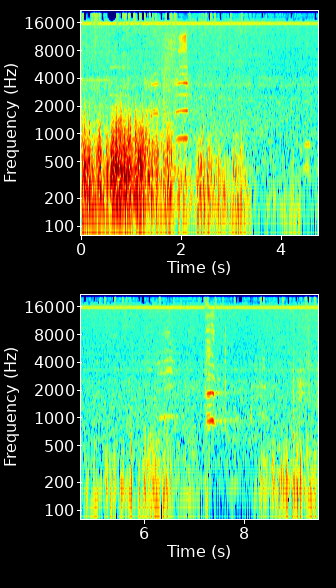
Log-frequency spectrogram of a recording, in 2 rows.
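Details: African geese filmed at Jordan Valley on January 19, 2021, honking: a loud burst of overlapping harsh honks at the start, then scattered quieter honks with faint outdoor background noise.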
